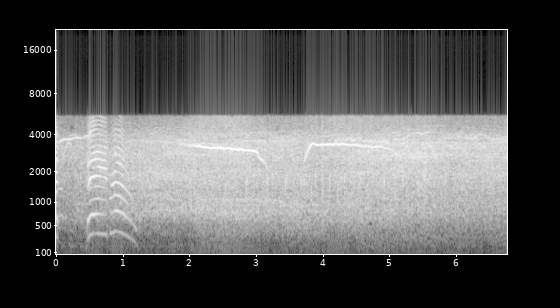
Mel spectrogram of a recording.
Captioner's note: crowd cheers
